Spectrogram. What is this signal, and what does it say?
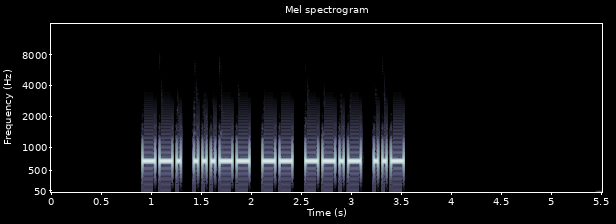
Morse code, heard as a keyed tone, about 28 wpm, 700 Hz. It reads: G3MQU
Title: DXCC-100 Call Signs - 5 Characters - 28wpm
